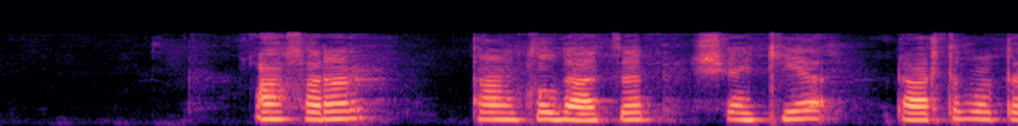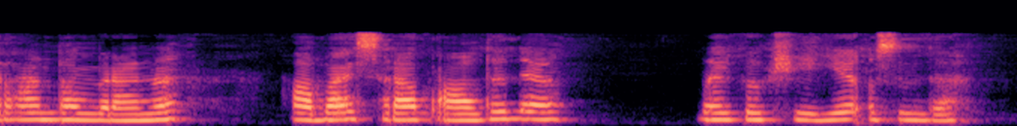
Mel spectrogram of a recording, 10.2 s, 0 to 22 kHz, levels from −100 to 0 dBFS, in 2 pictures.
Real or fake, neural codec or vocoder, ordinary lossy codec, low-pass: fake; codec, 44.1 kHz, 3.4 kbps, Pupu-Codec; none; 7.2 kHz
